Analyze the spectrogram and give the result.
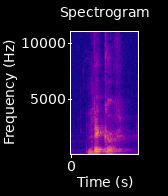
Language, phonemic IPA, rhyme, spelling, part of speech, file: Dutch, /ˈlɪkər/, -ɪkər, likker, noun, Nl-likker.ogg
- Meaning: licker, one who licks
